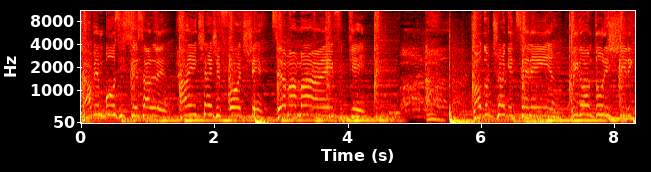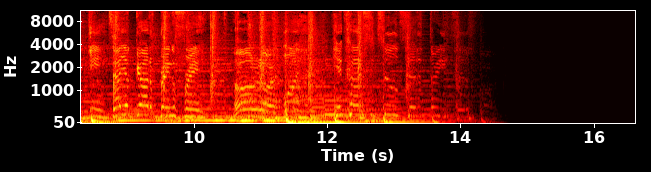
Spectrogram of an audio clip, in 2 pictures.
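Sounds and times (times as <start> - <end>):
Top40 pop drum beat at 82bpm: 0.0 - 4.6, 5.5 - 14.5.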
